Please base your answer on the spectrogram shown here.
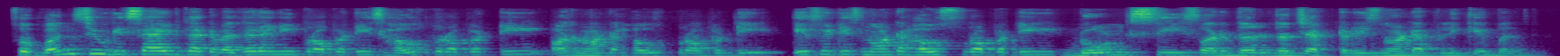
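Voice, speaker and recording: A man's voice: high-pitched, steady tone, quick pace, few pauses, mellow, low-quality recording. Indian-accented man teaching a class. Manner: didactic, repeats key points and asks rhetorical questions. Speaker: tax teacher. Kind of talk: classroom lecture.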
